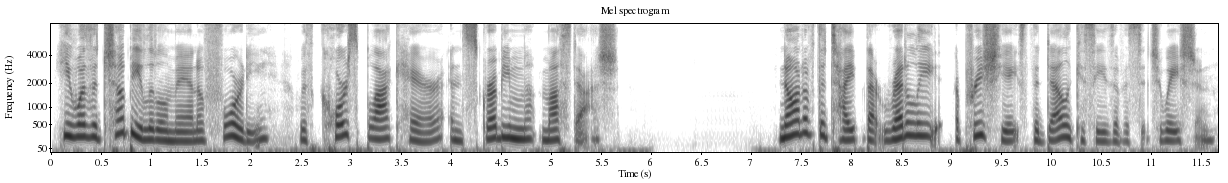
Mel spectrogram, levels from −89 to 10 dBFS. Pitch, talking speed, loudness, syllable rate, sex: 215 Hz, 140 wpm, -19 LUFS, 4.8 syllables/s, female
